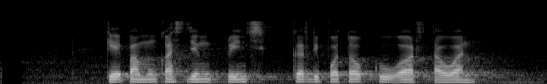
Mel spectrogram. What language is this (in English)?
Sundanese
